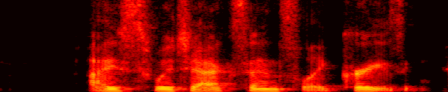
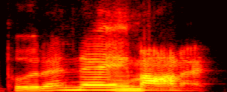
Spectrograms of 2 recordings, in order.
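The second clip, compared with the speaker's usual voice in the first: loud, raised catchphrase delivery; quoting Lead; 2 semitones higher, 5 dB louder than usual. Retold or imitated. Streamer quoting a catchphrase at chat, loud and raised. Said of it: "To quote Lead".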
